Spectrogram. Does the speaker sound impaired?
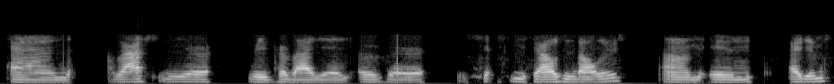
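Yes: spinal muscular atrophy; diagnosed at about 11 months, motor neurons die, progressive muscle weakness with age, wheelchair user; receiving Spinraza for about 2 years, further weakening stopped.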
